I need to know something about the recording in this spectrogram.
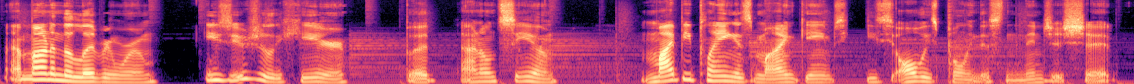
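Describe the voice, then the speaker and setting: A performer voicing a brash, sarcastic, too-cool teenage boy who rants and swears with deadpan cool in a fan-dubbed comic. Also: mid-range voice, normal speed, gravelly. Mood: cool, nonchalant. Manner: foul-mouthed, ranting, deadpan cool. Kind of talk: fandub of a webcomic chat. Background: music.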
